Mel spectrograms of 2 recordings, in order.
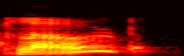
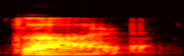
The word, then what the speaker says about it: Claude: It's not cloud, it's Claude. So this is how we pronounce it. It's Claude, not cloud.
